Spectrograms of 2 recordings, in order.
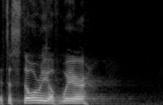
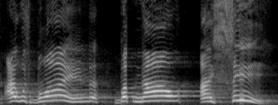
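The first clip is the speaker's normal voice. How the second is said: very slow, drawn-out testimony, higher and louder; blind man's declaration; 9 semitones higher, 6 dB louder, much slower than usual. Retold or imitated. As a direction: savour every word of the healing. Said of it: "what he declared is".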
